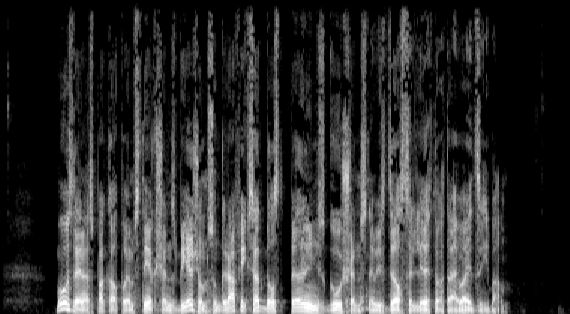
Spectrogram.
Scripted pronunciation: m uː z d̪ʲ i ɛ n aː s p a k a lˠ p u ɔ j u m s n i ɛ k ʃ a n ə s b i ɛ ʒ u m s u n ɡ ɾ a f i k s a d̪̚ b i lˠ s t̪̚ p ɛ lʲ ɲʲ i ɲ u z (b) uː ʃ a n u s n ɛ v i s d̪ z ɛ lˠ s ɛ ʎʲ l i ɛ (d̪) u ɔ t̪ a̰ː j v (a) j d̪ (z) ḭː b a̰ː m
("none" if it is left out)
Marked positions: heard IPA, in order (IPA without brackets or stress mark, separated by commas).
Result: ɡ, t̪, a, z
